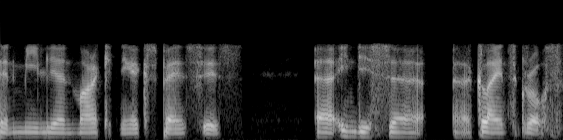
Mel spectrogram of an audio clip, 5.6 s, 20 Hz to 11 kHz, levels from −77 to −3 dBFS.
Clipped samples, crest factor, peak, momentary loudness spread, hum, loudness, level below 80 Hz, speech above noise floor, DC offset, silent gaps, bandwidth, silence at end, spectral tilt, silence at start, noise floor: under 0.1%; 20 dB; -6 dBFS; 9 LU; none; -26 LUFS; -72 dBFS; 39 dB; under 0.1%; none; 4 kHz; 0 s; -8 dB/octave; 0 s; -66 dBFS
